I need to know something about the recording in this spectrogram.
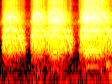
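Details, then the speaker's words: RC Sweet Tooth truck after fitting new motor and replacement gear set (old gears didn't fit), motor wires swapped; short bursts of high motor whine rising and falling with throttle, no longer the crack noise of gears rubbing and grinding; normal gear mesh. "it doesn't make that crack noise it's not it's not rubbing up against the other gear and grinding gears it's not great doing that"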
